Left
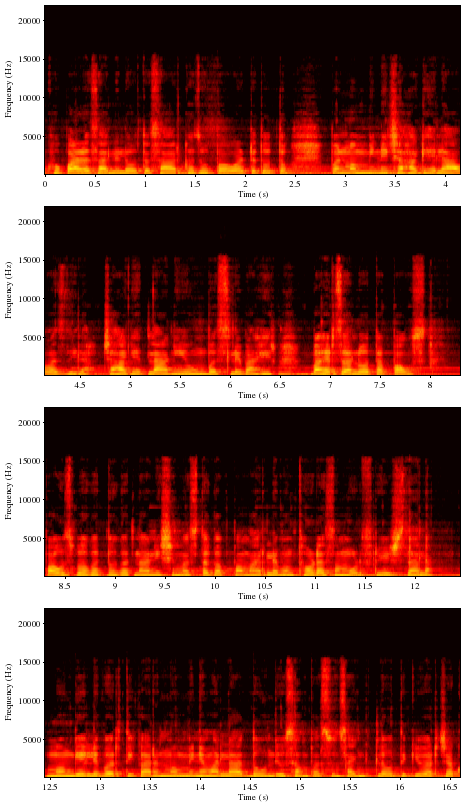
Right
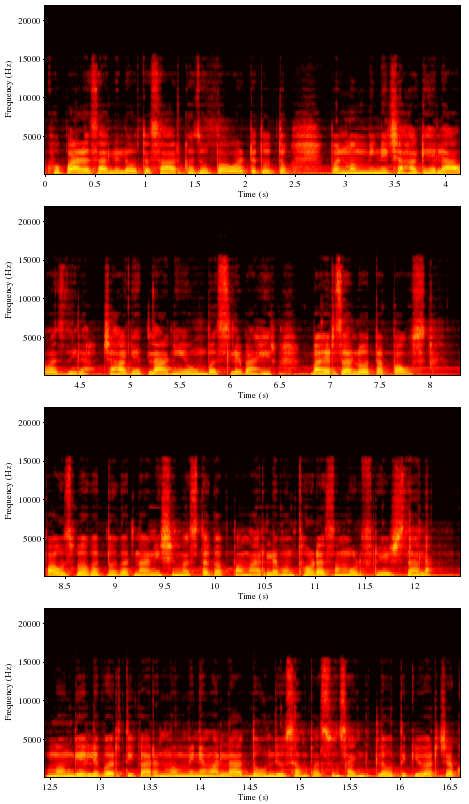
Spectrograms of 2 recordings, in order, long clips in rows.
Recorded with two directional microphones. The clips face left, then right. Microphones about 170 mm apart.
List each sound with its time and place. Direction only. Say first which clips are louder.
0.1 s a woman's voice: right 3 dB; 45° right (ahead or behind)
